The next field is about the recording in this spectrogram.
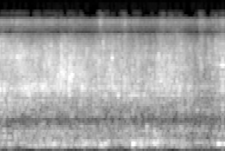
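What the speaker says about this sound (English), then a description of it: "Let's strain these." Water strained off cooked food in a homestead kitchen, a steady rushing, splashing pour with a few gurgling surges, close and continuous with no voices.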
